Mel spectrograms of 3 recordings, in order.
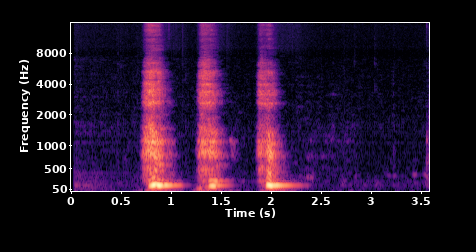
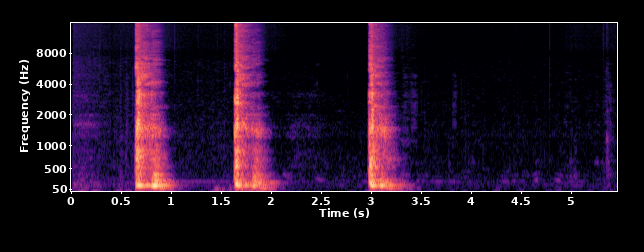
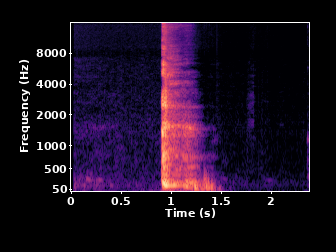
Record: {"exhalation_length": "3.6 s", "exhalation_amplitude": 32324, "exhalation_signal_mean_std_ratio": 0.35, "three_cough_length": "5.5 s", "three_cough_amplitude": 32768, "three_cough_signal_mean_std_ratio": 0.27, "cough_length": "2.4 s", "cough_amplitude": 32768, "cough_signal_mean_std_ratio": 0.23, "survey_phase": "beta (2021-08-13 to 2022-03-07)", "age": "45-64", "gender": "Male", "wearing_mask": "No", "symptom_none": true, "smoker_status": "Never smoked", "respiratory_condition_asthma": false, "respiratory_condition_other": false, "recruitment_source": "REACT", "submission_delay": "2 days", "covid_test_result": "Negative", "covid_test_method": "RT-qPCR", "influenza_a_test_result": "Negative", "influenza_b_test_result": "Negative"}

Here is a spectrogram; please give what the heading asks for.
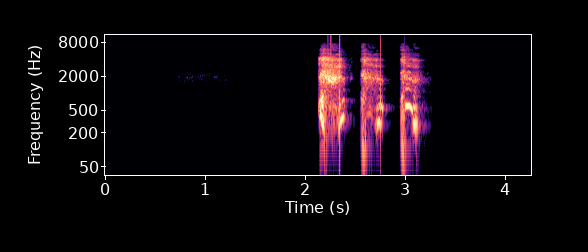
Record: {"three_cough_length": "4.3 s", "three_cough_amplitude": 21300, "three_cough_signal_mean_std_ratio": 0.3, "survey_phase": "beta (2021-08-13 to 2022-03-07)", "age": "18-44", "gender": "Female", "wearing_mask": "No", "symptom_runny_or_blocked_nose": true, "symptom_sore_throat": true, "smoker_status": "Never smoked", "respiratory_condition_asthma": false, "respiratory_condition_other": false, "recruitment_source": "Test and Trace", "submission_delay": "2 days", "covid_test_result": "Negative", "covid_test_method": "RT-qPCR"}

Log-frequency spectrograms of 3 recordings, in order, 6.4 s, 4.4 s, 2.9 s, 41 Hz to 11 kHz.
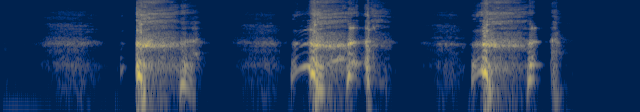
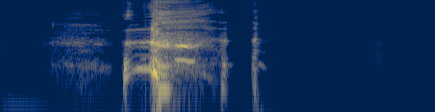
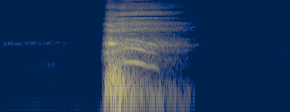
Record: {"three_cough_length": "6.4 s", "three_cough_amplitude": 32768, "three_cough_signal_mean_std_ratio": 0.36, "cough_length": "4.4 s", "cough_amplitude": 32768, "cough_signal_mean_std_ratio": 0.29, "exhalation_length": "2.9 s", "exhalation_amplitude": 32768, "exhalation_signal_mean_std_ratio": 0.32, "survey_phase": "beta (2021-08-13 to 2022-03-07)", "age": "45-64", "gender": "Male", "wearing_mask": "No", "symptom_runny_or_blocked_nose": true, "symptom_shortness_of_breath": true, "symptom_sore_throat": true, "symptom_fatigue": true, "symptom_change_to_sense_of_smell_or_taste": true, "symptom_onset": "3 days", "smoker_status": "Never smoked", "respiratory_condition_asthma": false, "respiratory_condition_other": false, "recruitment_source": "Test and Trace", "submission_delay": "1 day", "covid_test_result": "Positive", "covid_test_method": "ePCR"}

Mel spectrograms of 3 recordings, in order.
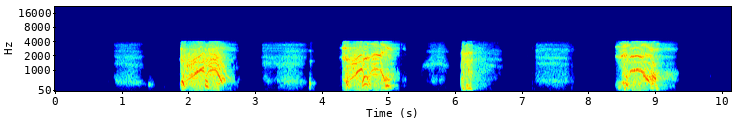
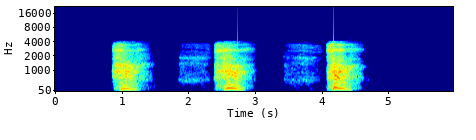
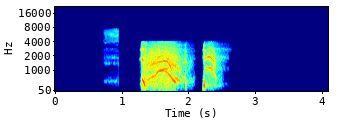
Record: {"three_cough_length": "10.2 s", "three_cough_amplitude": 27472, "three_cough_signal_mean_std_ratio": 0.42, "exhalation_length": "6.0 s", "exhalation_amplitude": 26643, "exhalation_signal_mean_std_ratio": 0.35, "cough_length": "4.1 s", "cough_amplitude": 26585, "cough_signal_mean_std_ratio": 0.39, "survey_phase": "beta (2021-08-13 to 2022-03-07)", "age": "45-64", "gender": "Male", "wearing_mask": "No", "symptom_runny_or_blocked_nose": true, "symptom_fatigue": true, "symptom_fever_high_temperature": true, "symptom_headache": true, "symptom_onset": "3 days", "smoker_status": "Never smoked", "respiratory_condition_asthma": false, "respiratory_condition_other": false, "recruitment_source": "Test and Trace", "submission_delay": "2 days", "covid_test_result": "Positive", "covid_test_method": "ePCR"}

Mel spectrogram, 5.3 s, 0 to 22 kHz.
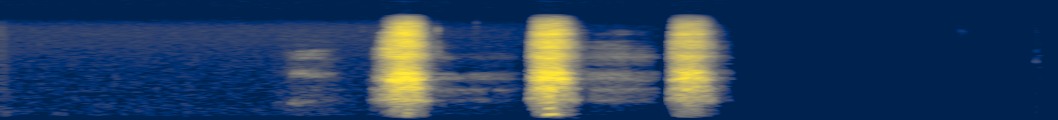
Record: {"exhalation_length": "5.3 s", "exhalation_amplitude": 22629, "exhalation_signal_mean_std_ratio": 0.24, "survey_phase": "alpha (2021-03-01 to 2021-08-12)", "age": "45-64", "gender": "Female", "wearing_mask": "No", "symptom_cough_any": true, "symptom_new_continuous_cough": true, "symptom_fatigue": true, "symptom_headache": true, "symptom_change_to_sense_of_smell_or_taste": true, "smoker_status": "Ex-smoker", "respiratory_condition_asthma": false, "respiratory_condition_other": false, "recruitment_source": "Test and Trace", "submission_delay": "2 days", "covid_test_result": "Positive", "covid_test_method": "LFT"}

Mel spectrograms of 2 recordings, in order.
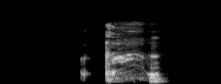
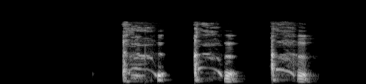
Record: {"cough_length": "2.2 s", "cough_amplitude": 26362, "cough_signal_mean_std_ratio": 0.36, "three_cough_length": "3.7 s", "three_cough_amplitude": 27355, "three_cough_signal_mean_std_ratio": 0.37, "survey_phase": "beta (2021-08-13 to 2022-03-07)", "age": "18-44", "gender": "Male", "wearing_mask": "No", "symptom_cough_any": true, "symptom_runny_or_blocked_nose": true, "smoker_status": "Ex-smoker", "respiratory_condition_asthma": false, "respiratory_condition_other": false, "recruitment_source": "Test and Trace", "submission_delay": "-1 day", "covid_test_result": "Negative", "covid_test_method": "LFT"}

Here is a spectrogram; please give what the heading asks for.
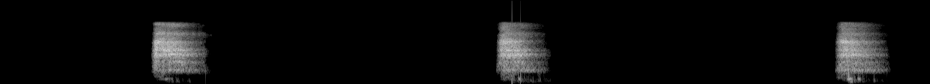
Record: {"exhalation_length": "9.3 s", "exhalation_amplitude": 32767, "exhalation_signal_mean_std_ratio": 0.27, "survey_phase": "beta (2021-08-13 to 2022-03-07)", "age": "18-44", "gender": "Female", "wearing_mask": "No", "symptom_cough_any": true, "symptom_runny_or_blocked_nose": true, "symptom_shortness_of_breath": true, "symptom_sore_throat": true, "symptom_abdominal_pain": true, "symptom_diarrhoea": true, "symptom_fatigue": true, "symptom_headache": true, "symptom_change_to_sense_of_smell_or_taste": true, "smoker_status": "Never smoked", "respiratory_condition_asthma": true, "respiratory_condition_other": false, "recruitment_source": "Test and Trace", "submission_delay": "1 day", "covid_test_result": "Positive", "covid_test_method": "RT-qPCR", "covid_ct_value": 29.5, "covid_ct_gene": "ORF1ab gene", "covid_ct_mean": 29.8, "covid_viral_load": "160 copies/ml", "covid_viral_load_category": "Minimal viral load (< 10K copies/ml)"}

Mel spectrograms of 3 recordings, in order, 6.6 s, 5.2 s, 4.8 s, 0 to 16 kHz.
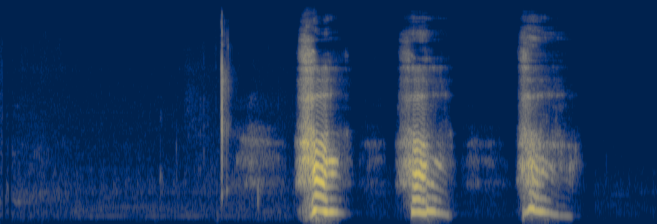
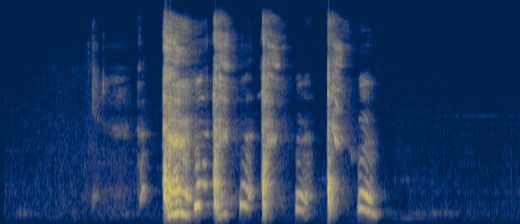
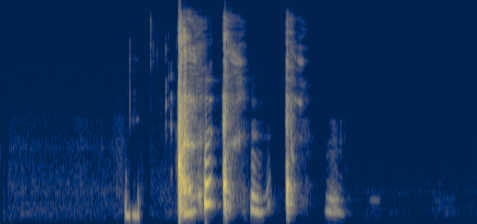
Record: {"exhalation_length": "6.6 s", "exhalation_amplitude": 27202, "exhalation_signal_mean_std_ratio": 0.28, "three_cough_length": "5.2 s", "three_cough_amplitude": 31837, "three_cough_signal_mean_std_ratio": 0.33, "cough_length": "4.8 s", "cough_amplitude": 32768, "cough_signal_mean_std_ratio": 0.21, "survey_phase": "beta (2021-08-13 to 2022-03-07)", "age": "45-64", "gender": "Female", "wearing_mask": "No", "symptom_new_continuous_cough": true, "symptom_runny_or_blocked_nose": true, "symptom_headache": true, "symptom_change_to_sense_of_smell_or_taste": true, "symptom_loss_of_taste": true, "symptom_onset": "6 days", "smoker_status": "Never smoked", "respiratory_condition_asthma": false, "respiratory_condition_other": false, "recruitment_source": "Test and Trace", "submission_delay": "1 day", "covid_test_result": "Positive", "covid_test_method": "RT-qPCR", "covid_ct_value": 9.9, "covid_ct_gene": "ORF1ab gene"}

